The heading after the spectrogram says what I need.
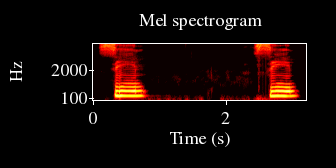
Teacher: கீழ் பற்களை சேர்த்து வைத்து சீன் சீன் இதைச் சொல்லும்பொழுது விசில் சவுண்டு மாதிரி விசில் ஊதுவது போல் ஒரு சப்தத்தை அங்கு ஏற்படுத்த வேண்டும்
